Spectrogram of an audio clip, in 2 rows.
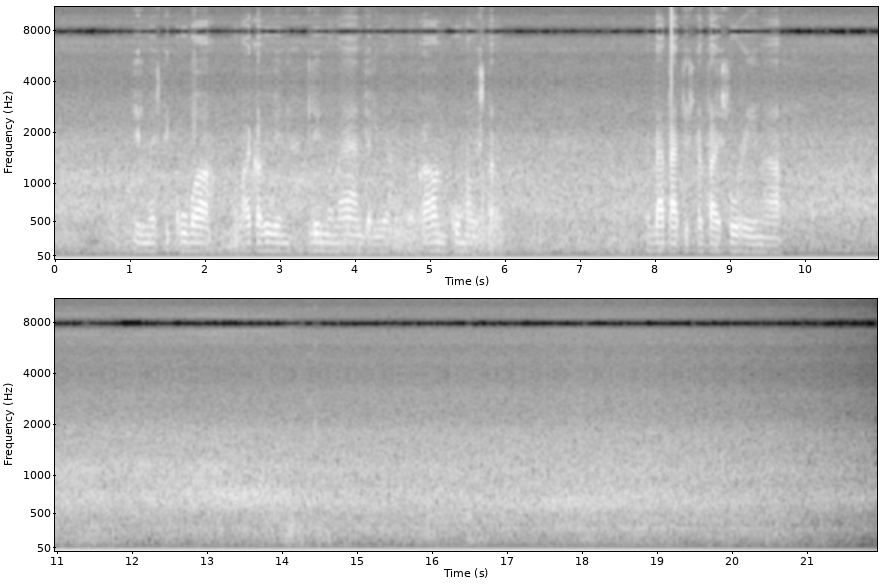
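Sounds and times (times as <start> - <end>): steady rushing outdoor noise: 0.0 - 21.9.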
